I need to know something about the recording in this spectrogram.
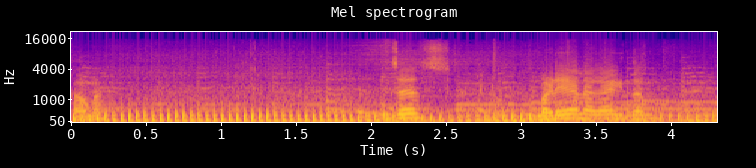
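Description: KTM Duke 200's single-cylinder engine running steadily at cruising speed, its firing pulses even and unbroken, with a man's voice speaking briefly over it in the second half.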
